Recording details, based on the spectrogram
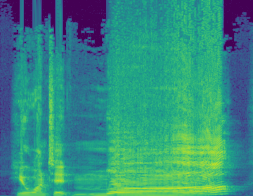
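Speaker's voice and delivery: thundering, booming, very loud, drawn-out. Reading a story pitch aloud, a voice from a fire pit announcing: booming voice. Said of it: "a booming voice announces".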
